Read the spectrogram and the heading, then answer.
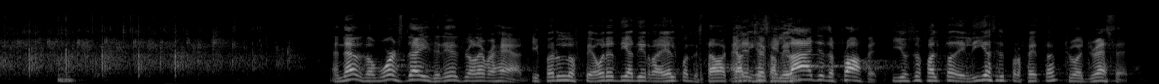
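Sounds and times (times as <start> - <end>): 
audience clapping: 0.0 - 3.4
speech: 3.3 - 11.4.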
